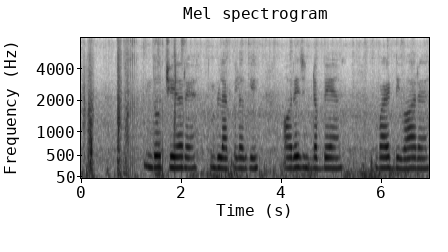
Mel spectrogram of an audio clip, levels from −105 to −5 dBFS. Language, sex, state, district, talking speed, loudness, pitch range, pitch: Hindi, female, Bihar, West Champaran, 105 wpm, -17 LUFS, 220-235 Hz, 225 Hz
